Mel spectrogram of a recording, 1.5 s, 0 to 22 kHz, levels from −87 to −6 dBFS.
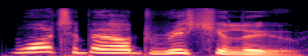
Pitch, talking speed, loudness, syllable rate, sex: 195 Hz, 115 wpm, -14 LUFS, 4.1 syllables/s, male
